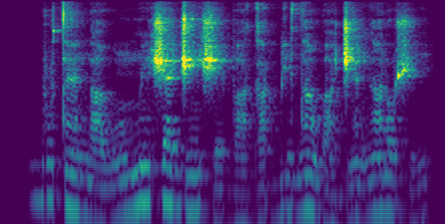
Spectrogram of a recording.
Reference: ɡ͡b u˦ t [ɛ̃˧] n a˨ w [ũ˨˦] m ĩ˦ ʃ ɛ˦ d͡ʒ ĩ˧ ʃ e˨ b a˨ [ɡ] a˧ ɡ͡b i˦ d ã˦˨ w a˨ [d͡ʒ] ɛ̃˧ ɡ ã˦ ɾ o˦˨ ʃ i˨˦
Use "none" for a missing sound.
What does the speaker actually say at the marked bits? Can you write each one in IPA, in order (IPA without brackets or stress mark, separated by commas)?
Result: ɛ̃˧, ũ˨˦, ɡ, d͡ʒ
